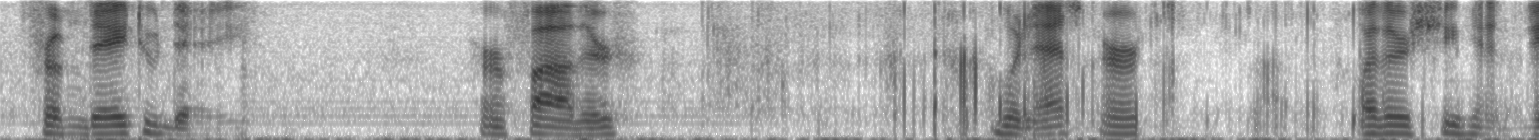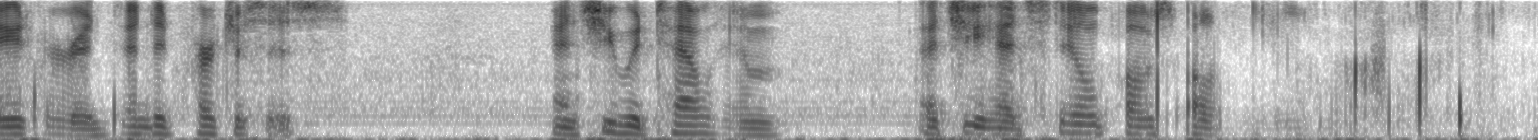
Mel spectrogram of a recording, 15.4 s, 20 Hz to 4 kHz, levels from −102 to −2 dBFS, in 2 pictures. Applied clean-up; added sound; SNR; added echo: neural separator model SepFormer WHAM!.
